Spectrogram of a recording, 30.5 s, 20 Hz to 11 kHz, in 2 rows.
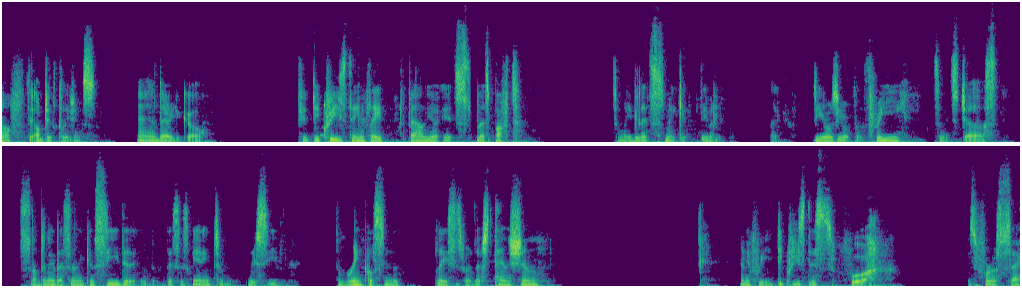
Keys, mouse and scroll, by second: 1.5 middle click, 4.6-6.1 drag, 9.3-11.1 drag, 13.7-19.5 middle drag, 21.8-25.0 middle drag, 26.9-30.3 drag.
